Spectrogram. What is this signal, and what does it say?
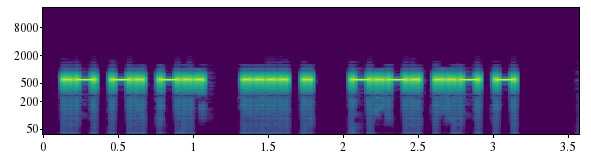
Morse code, heard as a keyed tone, about 30 wpm, 600 Hz. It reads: AND HE CUT
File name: the old man and the sea / the old man and the sea 1 30wpm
